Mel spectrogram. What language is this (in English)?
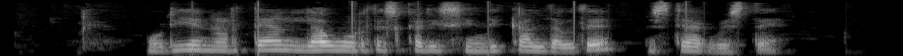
Basque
